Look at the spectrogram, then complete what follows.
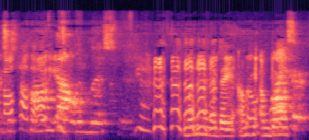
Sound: laughs

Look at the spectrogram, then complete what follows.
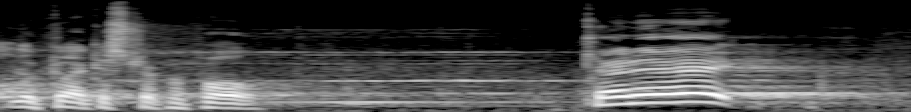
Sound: distant voice

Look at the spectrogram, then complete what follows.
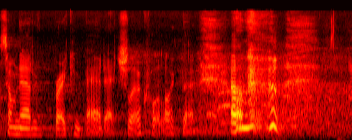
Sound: laughter

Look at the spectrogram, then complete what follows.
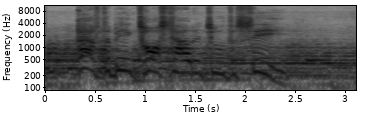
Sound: sobs

